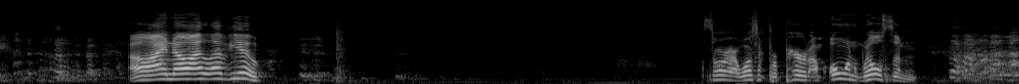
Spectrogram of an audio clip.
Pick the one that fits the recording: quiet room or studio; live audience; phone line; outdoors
live audience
